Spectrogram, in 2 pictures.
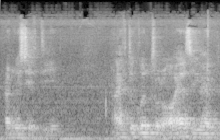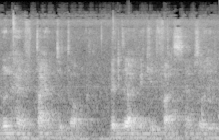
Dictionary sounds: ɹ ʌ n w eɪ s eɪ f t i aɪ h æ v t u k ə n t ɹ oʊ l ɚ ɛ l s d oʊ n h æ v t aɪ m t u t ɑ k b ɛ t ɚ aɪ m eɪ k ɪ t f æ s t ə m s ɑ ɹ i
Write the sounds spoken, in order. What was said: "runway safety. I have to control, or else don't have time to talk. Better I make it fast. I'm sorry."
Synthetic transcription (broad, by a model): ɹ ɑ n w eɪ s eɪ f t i aɪ h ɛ f t u k ə n t ɹ oʊ l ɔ ɛ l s d oʊ n h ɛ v t aɪ m t u t ɑ k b ɛ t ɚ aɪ m eɪ k ɪ t f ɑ s t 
